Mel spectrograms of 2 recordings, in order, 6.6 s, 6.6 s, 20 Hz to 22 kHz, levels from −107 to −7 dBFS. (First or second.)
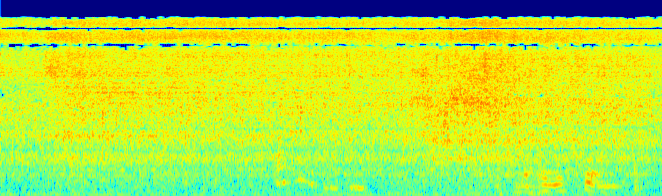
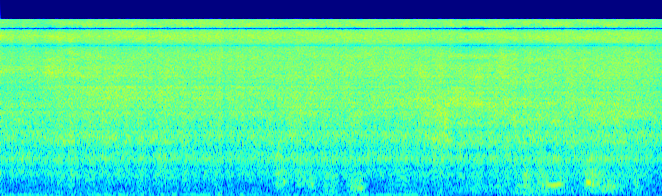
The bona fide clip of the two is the first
